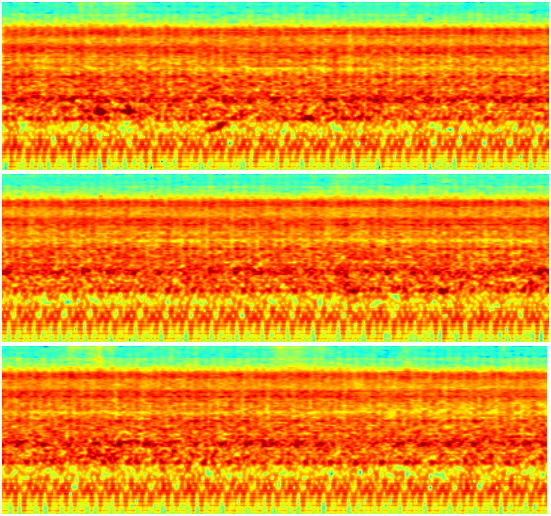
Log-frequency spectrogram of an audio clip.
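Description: John Deere tractor's diesel engine idling steadily, with an even, fast rhythmic knock. A couple of light metal knocks come about a second in.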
